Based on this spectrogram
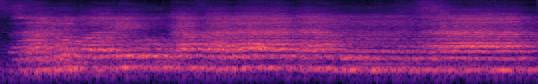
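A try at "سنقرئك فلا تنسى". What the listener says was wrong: Sanuqu. Bukan sanuq. Sanuqu. Tebal ya, qaf itu huruf tebal. Jadi tidak diucapkan sanuqri, sanuqri. Bukan sanuqri, tetapi sanuqri ya, tebal qaf.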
